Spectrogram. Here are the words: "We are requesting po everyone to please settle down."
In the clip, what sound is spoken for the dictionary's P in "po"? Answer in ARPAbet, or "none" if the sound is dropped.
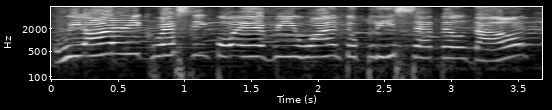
F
